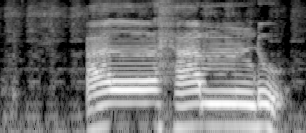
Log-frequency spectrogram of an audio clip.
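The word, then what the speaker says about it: الحمد: Alhamdu, alif lam komariah, karena alnya itu dibaca dengan jelas, tidak ada tasdid sekalipun ya.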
